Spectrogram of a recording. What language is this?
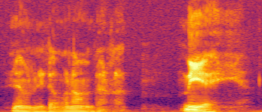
Finnish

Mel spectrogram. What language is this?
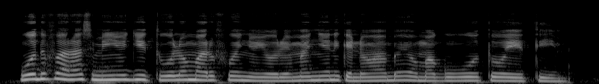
Luo (Kenya and Tanzania)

